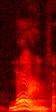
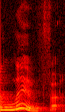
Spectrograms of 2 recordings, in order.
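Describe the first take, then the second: First: LIVE with a long I, as in "lie" plus V; LIVE as the adjective, vowel as in "lie". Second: LIVE with a short I, rhyming with "give"; LIVE clearly set apart, vowel as in "sit". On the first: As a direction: say LIVE to rhyme with "five". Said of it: "you say it like you say lie". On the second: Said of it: "and it's live". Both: Shown as a demonstration.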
